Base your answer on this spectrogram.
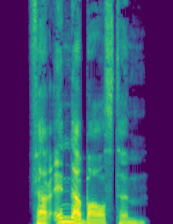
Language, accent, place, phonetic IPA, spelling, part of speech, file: German, Germany, Berlin, [fɛɐ̯ˈʔɛndɐbaːɐ̯stəm], veränderbarstem, adjective, De-veränderbarstem.ogg
- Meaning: strong dative masculine/neuter singular superlative degree of veränderbar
